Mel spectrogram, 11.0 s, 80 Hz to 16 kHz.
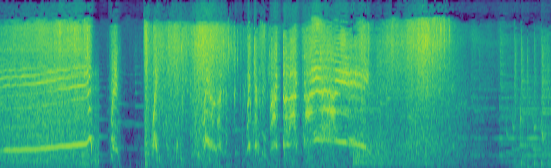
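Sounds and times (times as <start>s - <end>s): water splashing: 2.9s - 6.1s, 6.9s - 9.2s.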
